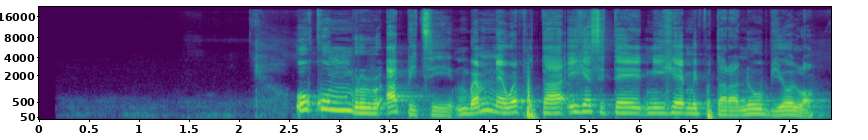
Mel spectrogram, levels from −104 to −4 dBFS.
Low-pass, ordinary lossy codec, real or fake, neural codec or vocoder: none; none; real; none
